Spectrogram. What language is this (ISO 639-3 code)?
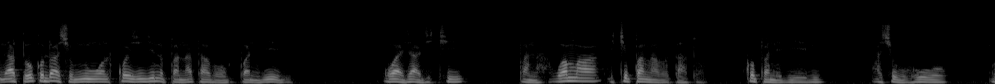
bzw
